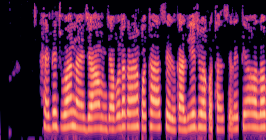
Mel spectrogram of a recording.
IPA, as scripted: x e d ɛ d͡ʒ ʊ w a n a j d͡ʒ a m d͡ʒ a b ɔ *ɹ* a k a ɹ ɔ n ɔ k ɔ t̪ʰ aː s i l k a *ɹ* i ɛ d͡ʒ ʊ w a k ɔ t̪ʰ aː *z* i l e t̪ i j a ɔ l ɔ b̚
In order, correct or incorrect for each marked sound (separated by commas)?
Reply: incorrect, incorrect, incorrect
